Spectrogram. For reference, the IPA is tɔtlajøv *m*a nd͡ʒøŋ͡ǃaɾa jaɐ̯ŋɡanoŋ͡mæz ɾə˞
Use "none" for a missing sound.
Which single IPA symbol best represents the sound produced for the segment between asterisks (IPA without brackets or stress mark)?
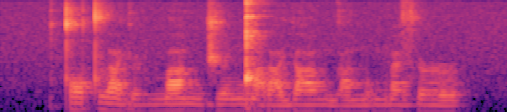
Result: m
